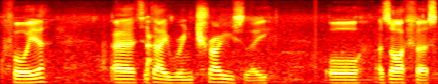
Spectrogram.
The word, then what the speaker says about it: Trottiscliffe: Ken day walk for you today we're in Trey's Lee or as I first called it trotters cliff but it's not pronounced that it's pronounced Rose Lee so outside the gorge the pub and with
